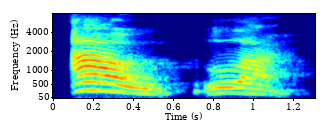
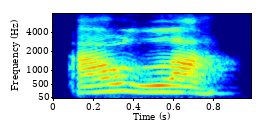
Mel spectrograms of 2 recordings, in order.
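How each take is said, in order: First: The stress is on the first syllable. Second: The stress is on the last syllable. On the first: The speaker calls it right. "aula é a sílaba mais forte" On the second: The speaker calls it wrong. "A última sílaba, lá, seria mais forte"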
